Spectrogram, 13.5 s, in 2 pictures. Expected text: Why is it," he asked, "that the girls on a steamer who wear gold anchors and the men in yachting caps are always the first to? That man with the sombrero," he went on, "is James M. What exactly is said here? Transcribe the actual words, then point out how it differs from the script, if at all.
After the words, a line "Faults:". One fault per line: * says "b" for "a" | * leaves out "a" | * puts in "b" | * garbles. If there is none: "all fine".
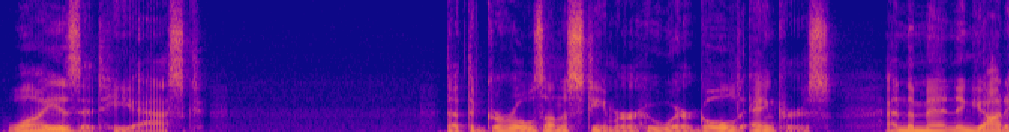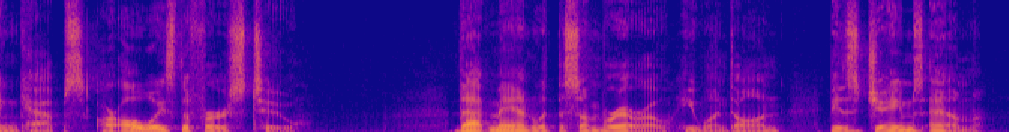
Why is it," he asked, "that the girls on a steamer who wear gold anchors and the men in yachting caps are always the first to? That man with the sombrero," he went on, "is James M.
Faults:
all fine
